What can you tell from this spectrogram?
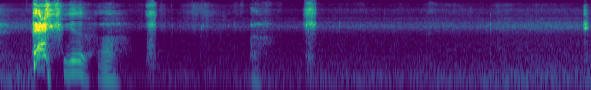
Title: Desperate hitchy sneezes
